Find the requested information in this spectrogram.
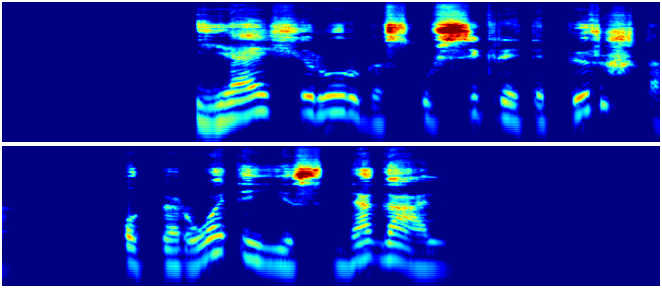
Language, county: Lithuanian, Alytus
